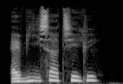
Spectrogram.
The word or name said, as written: AVISARTIKLER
